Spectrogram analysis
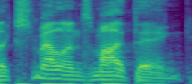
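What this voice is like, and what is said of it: Gravelly character voice impression. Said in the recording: “That was a really good impression. You had the gravel perfectly right there.”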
